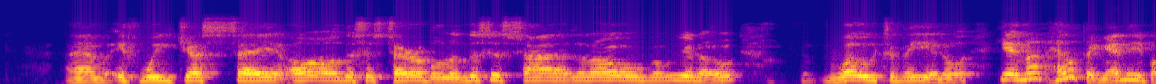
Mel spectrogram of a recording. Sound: wailing

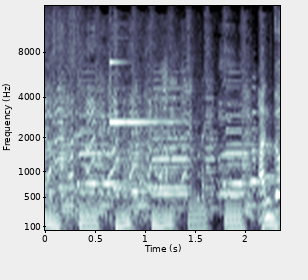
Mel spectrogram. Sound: background chatter

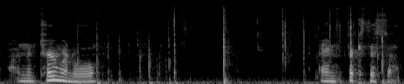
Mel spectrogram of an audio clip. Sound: typing

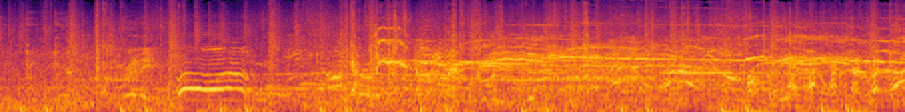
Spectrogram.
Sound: children scream and dinosaur roars

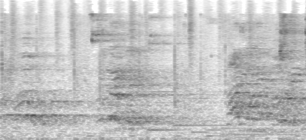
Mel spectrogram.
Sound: yelling

